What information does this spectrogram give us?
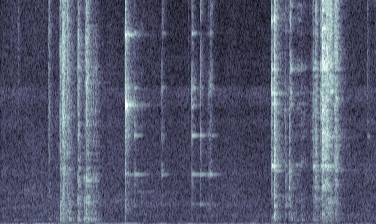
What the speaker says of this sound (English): so I'll be scraping this off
